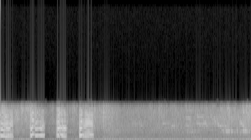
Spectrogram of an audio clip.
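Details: AKC Boston Terrier puppy, seven weeks old, from the Bosarts Sparkle and Champion General Lee litter: four quick, high, bending whimpers packed into the first two seconds, followed by quiet room noise.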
